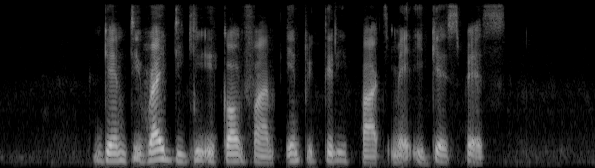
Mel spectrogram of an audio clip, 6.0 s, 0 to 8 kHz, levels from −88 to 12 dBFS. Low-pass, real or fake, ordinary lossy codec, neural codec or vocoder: 7.2 kHz; fake; AAC, 48 kbps; codec, 24 kHz, 0.9 kbps, WavTokenizer, small release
